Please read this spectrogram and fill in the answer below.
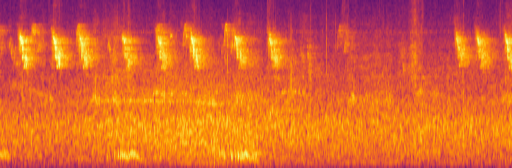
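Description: A small songbird calling over and over: a short high chirp repeated a little over twice a second, breaking off about halfway through and starting again near the end.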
